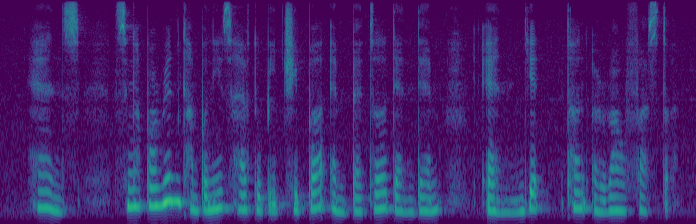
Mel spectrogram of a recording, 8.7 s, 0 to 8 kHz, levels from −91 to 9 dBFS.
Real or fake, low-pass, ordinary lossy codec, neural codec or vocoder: real; none; none; none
